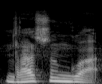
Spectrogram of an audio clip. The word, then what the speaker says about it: ransomware: ¿Cómo es? ¿Cómo se pronuncia? – Ransomware.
